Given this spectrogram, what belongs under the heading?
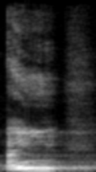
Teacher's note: نون کو یا سے ملا کر غنہ کے ساتھ پڑھیں گے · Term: ادغام ناقص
